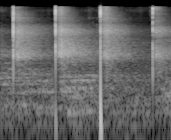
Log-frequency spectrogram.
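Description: Four sharp clicks, evenly spaced a little over half a second apart, each with a short ringing tail.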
